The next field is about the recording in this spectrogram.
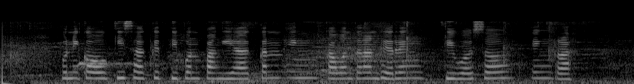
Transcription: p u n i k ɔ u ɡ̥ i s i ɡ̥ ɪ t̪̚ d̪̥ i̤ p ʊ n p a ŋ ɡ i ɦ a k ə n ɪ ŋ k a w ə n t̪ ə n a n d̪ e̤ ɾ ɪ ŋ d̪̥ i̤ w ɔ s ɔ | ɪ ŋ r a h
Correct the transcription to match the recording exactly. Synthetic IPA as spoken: p u n i k ɔ u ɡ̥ i s a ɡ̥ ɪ t̪̚ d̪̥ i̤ p ʊ n p a ŋ ɡ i ɦ a k ə n ɪ ŋ k a w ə n t̪ ə n a n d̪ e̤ ɾ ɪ ŋ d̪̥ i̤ w ɔ s ɔ | ɪ ŋ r a h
